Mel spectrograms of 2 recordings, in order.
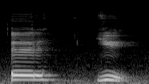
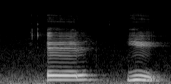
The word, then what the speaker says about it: öljy: The first syllable is öl. The second syllable is y. Again, öljy, öljy. Together that sounds like öljy, öljy.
